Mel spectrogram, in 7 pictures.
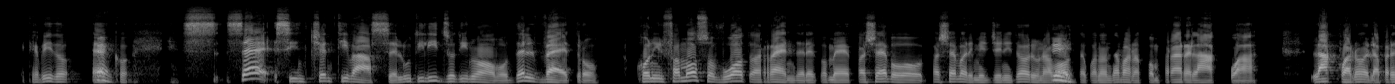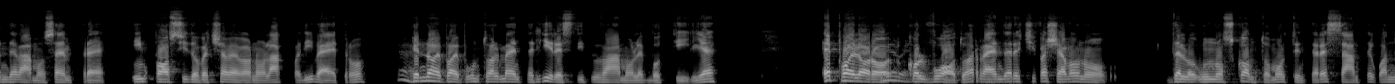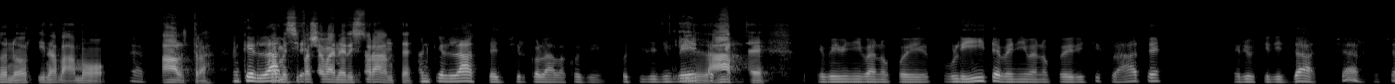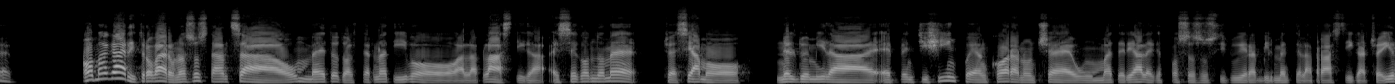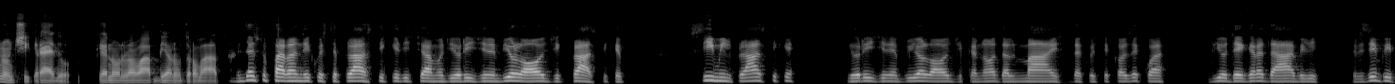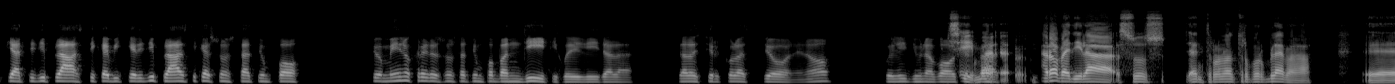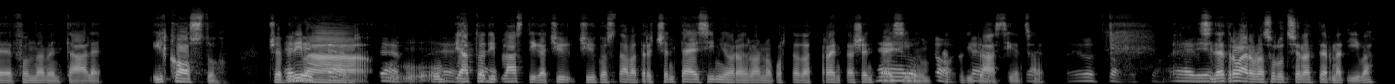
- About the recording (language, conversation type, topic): Italian, podcast, Che consigli daresti a chi vuole diventare più sostenibile ma non sa da dove cominciare?
- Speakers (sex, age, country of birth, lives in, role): male, 40-44, Italy, Italy, guest; male, 70-74, Italy, Italy, host
- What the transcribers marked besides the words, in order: "ci avevano" said as "c'avevano"; "plastica" said as "prastica"; "insomma" said as "insoma"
